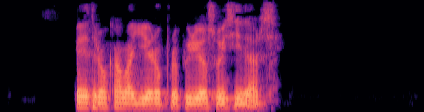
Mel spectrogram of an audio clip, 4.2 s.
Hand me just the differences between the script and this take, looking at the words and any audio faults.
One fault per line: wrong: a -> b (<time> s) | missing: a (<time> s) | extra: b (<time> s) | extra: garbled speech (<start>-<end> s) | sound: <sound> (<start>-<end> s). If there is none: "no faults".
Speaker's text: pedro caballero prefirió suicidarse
no faults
